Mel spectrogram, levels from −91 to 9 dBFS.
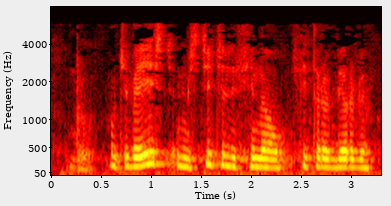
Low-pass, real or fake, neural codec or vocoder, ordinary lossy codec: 7.2 kHz; fake; codec, 16 kHz, 4.8 kbps, FACodec; MP3, 24 kbps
